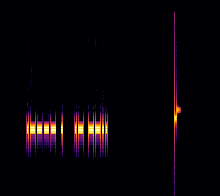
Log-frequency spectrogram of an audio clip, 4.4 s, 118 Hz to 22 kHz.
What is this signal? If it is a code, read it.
Morse code, heard as a keyed tone, about 34 wpm, 700 Hz. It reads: 1E AZ
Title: Field Day Exchanges - 35wpm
